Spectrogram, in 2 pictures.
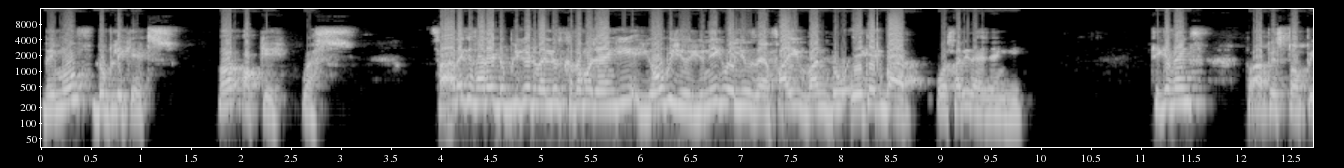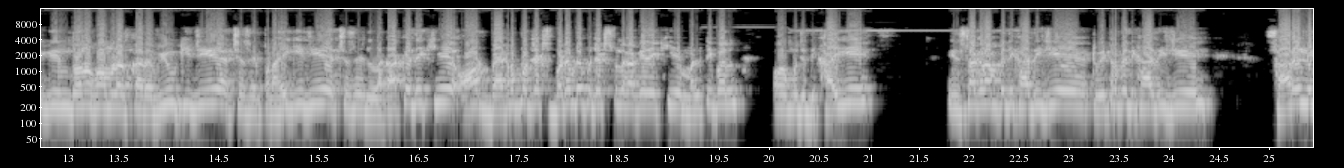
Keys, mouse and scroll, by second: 4.9 scroll up 1, 6.0 click.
